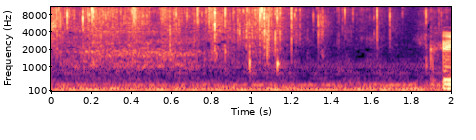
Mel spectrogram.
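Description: Soft crinkling and rustling of a plastic bubble-wrap pouch being handled and lifted, with a few faint crackles in the second half.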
